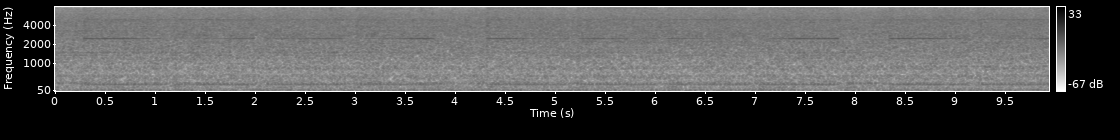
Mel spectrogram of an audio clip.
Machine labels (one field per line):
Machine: slide rail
